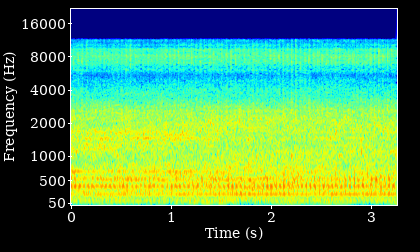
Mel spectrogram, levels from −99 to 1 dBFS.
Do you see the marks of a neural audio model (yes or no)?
yes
